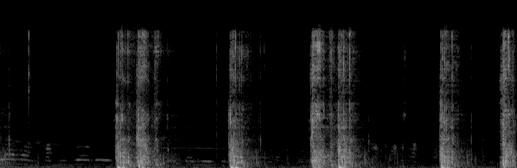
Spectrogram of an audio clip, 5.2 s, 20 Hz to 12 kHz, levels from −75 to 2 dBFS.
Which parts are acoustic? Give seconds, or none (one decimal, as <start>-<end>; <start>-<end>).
none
